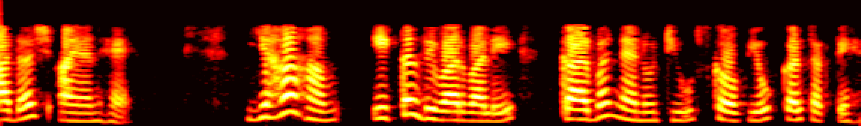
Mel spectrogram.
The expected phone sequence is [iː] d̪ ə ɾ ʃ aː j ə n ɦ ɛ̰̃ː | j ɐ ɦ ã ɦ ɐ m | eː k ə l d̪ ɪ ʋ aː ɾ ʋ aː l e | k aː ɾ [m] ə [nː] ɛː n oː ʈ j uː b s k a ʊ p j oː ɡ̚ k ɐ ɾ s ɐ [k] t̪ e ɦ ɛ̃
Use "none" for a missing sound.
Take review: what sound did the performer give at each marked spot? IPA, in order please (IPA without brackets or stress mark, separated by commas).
aː, b, nː, k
